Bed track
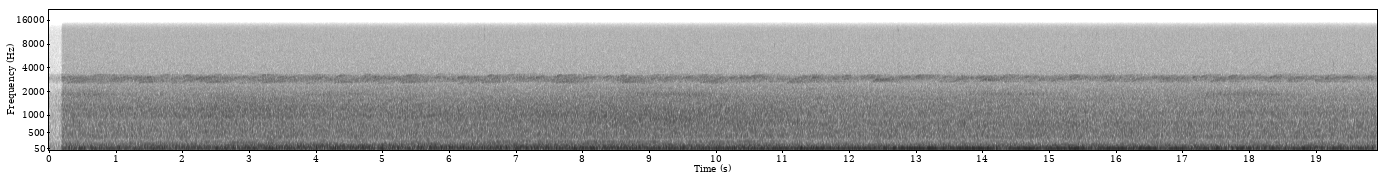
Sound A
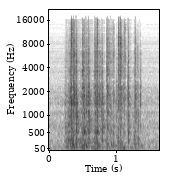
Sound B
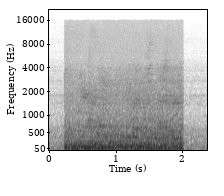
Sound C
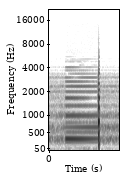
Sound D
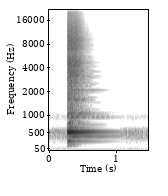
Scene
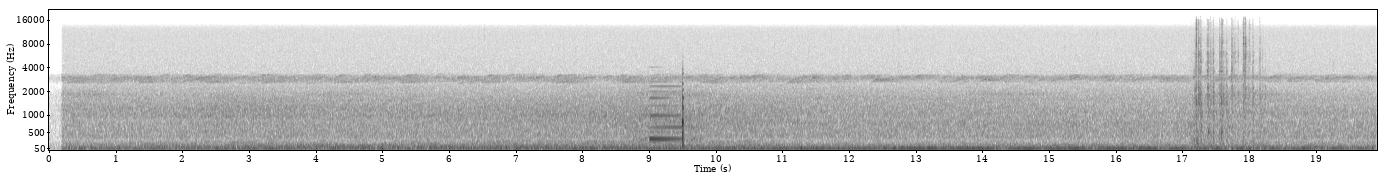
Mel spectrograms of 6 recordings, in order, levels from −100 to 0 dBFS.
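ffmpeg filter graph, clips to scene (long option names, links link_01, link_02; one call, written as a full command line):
ffmpeg -i bed.wav -i cue0.wav -i cue1.wav -i cue2.wav -filter_complex "[0:a]volume=-15.5dB[link_01];[3:a]highshelf=frequency=2100:gain=-10,atrim=end=1.06,asetpts=PTS-STARTPTS,volume=-7dB,afade=type=in:duration=0.004:curve=hsin,afade=type=out:start_time=1.056:duration=0.004:curve=hsin,adelay=8760[link_02];[1:a]atrim=end=1.66,asetpts=PTS-STARTPTS,volume=-15dB,afade=type=in:duration=0.004:curve=hsin,afade=type=out:start_time=1.656:duration=0.004:curve=hsin,adelay=16870[link_03];[link_01][link_02][link_03]amix=inputs=3:normalize=0" out.wav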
